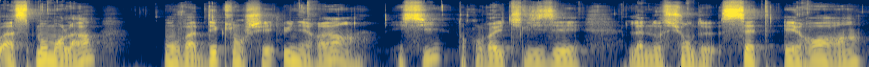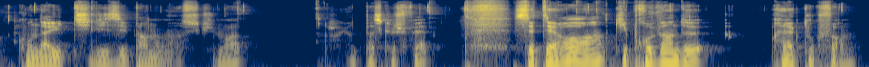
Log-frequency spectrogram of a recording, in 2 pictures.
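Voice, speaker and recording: This coding teacher has a mellow, slightly rough voice on the low side. Sharing his screen, he explains each step, checks in with the viewer by asking "d'accord?", and thinks aloud while typing, letting sentences trail off.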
